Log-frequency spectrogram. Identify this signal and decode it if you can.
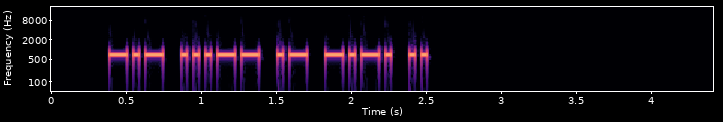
Morse code, heard as a keyed tone, about 30 wpm, 700 Hz. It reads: K3ACI
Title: USA Call Signs - 5 Characters - Repeated 2x - 30wpm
